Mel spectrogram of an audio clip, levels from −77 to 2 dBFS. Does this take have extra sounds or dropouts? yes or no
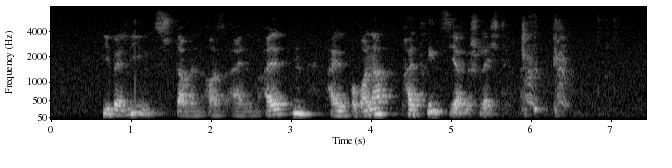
yes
